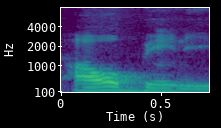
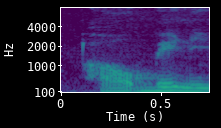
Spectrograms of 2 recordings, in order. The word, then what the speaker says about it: Albany: So we got on the plane to fly back to Albany is the way they pronounce it, Albany, Georgia.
